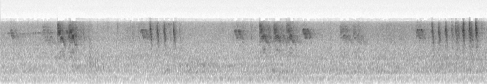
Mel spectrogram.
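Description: Small birds chirping: about six quick bursts of high, rapid notes, over a steady hiss of wind and rain.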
